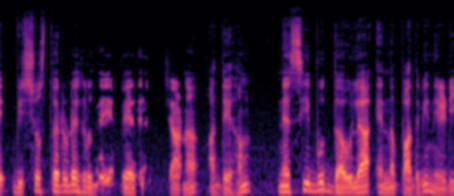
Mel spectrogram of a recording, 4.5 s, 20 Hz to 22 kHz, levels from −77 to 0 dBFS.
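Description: Speech with speech suppressed in double talk from 0.86 to 1.87 s, likely an echo canceller muting the near talker while both sides spoke, pulling the voice down by roughly 25 dB.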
